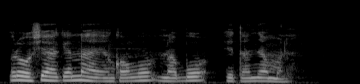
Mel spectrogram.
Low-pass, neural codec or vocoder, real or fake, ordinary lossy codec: 7.2 kHz; none; real; none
